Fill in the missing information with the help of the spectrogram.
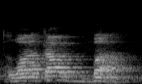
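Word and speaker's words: وَتَبَّ: Itu hurufnya bertasydid. Ba-nya bertasydid. Maka cara bacanya tabbat yada abi lahabin wajab. Ditahan 2 harokat. Wajab. Jangan buru-buru wajab. Salah ya. Wajab. Ditahan dulu 2 rakaat, baru qalqala b.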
